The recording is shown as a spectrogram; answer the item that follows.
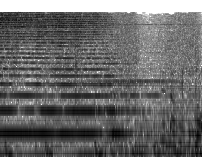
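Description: An air horn sounds one long, steady blast as the start signal after a countdown, cutting off shortly before the end, with voices around it.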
